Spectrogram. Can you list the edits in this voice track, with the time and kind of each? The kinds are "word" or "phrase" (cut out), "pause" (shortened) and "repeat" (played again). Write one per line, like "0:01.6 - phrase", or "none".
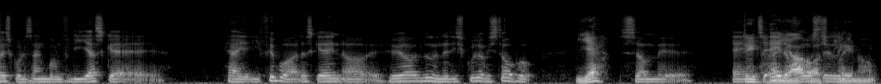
none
